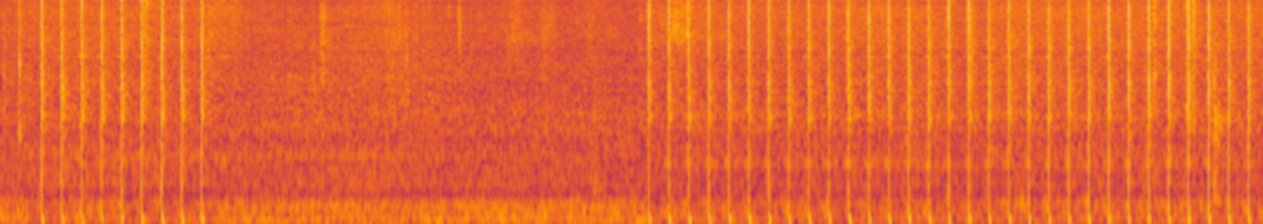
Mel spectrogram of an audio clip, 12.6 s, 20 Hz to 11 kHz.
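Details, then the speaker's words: Fractional CO2 laser firing while a doctor treats a young man's raised scar from an accident about 1.5 years earlier: sharp, regular ticking pulses about 150 a minute over a steady low room hum, with a short pause. "À cái laser này khi mà bắn vào thì nó sẽ phá vỡ sắc tố ngay lập tức và nó sẽ trả về cho mình cái màu da giống như là cái màu da ban"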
